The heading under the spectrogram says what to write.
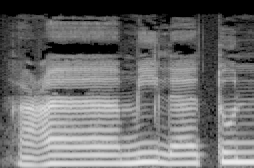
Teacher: مد طبعی 2 حرکہ اور حلق سے نکالیں گے عین کو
